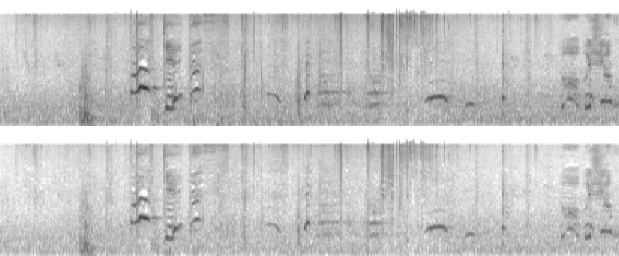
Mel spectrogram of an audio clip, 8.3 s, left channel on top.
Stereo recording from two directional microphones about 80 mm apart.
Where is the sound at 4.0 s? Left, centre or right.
Left.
